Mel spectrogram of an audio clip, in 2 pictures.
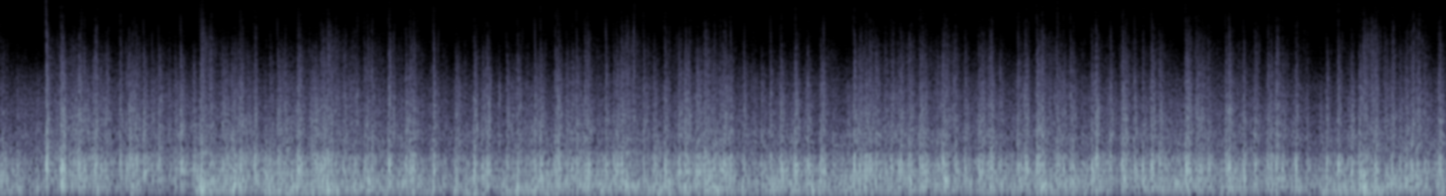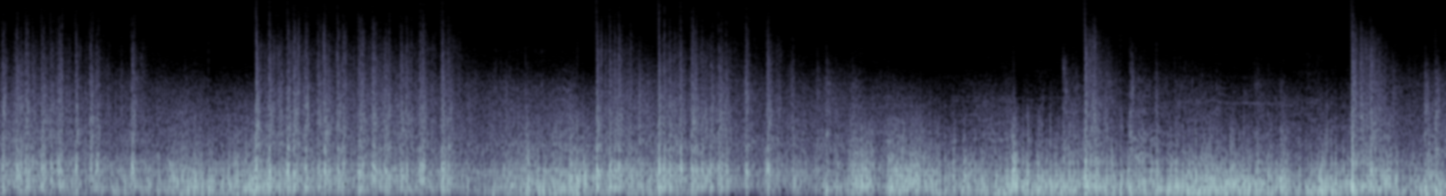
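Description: Aerial fireworks display: a dense, unbroken run of bangs and crackles as shells burst one after another, with several louder single booms in the second half.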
